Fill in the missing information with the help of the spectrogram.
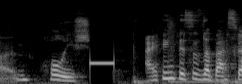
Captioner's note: beep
